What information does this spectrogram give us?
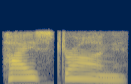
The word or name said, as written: high-strung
